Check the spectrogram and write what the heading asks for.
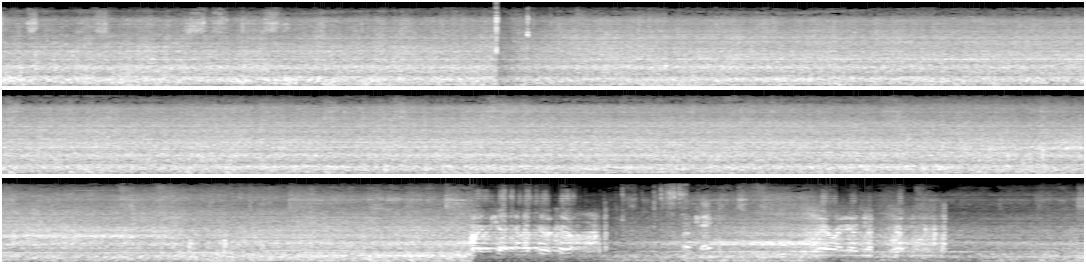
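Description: Steady road and engine noise heard inside a moving vehicle's cabin at highway speed, with a single sharp click about five seconds in. The low rumble cuts out abruptly near the end.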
